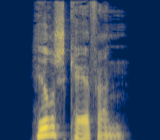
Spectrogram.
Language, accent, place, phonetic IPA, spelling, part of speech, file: German, Germany, Berlin, [ˈhɪʁʃˌkɛːfɐn], Hirschkäfern, noun, De-Hirschkäfern.ogg
- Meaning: dative plural of Hirschkäfer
